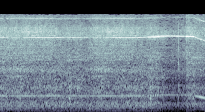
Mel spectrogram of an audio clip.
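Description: Vacuum cleaner running with a steady high whine over a rushing hiss, then switched off near the end, the motor's whine falling in pitch as it winds down.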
